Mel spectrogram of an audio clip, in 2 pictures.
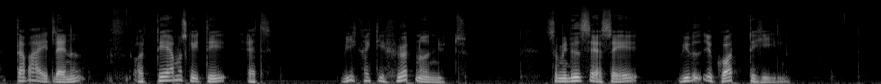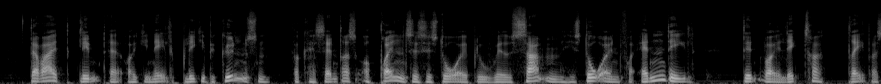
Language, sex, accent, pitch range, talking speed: Danish, male, native, 115-150 Hz, 175 wpm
